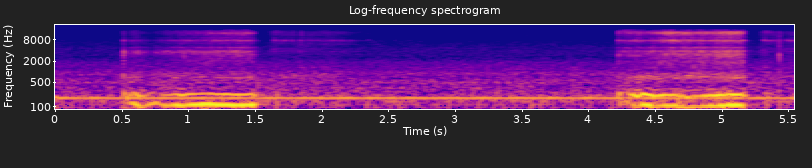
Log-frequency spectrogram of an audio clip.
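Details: Snoring from a sleeping bulldog lying on a bed.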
